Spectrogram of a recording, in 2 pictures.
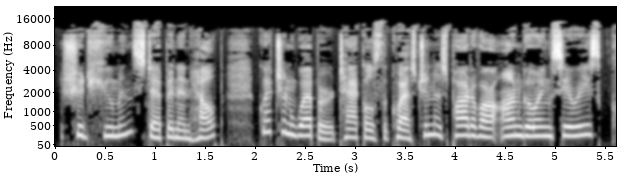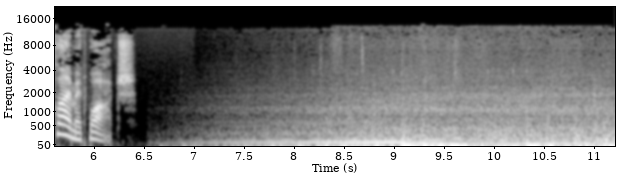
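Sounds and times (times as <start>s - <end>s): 
speech: 0.1s - 6.4s
car engine and road rumble driving through green hilly parkland: 6.6s - 11.2s.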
